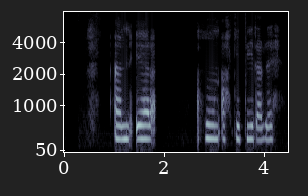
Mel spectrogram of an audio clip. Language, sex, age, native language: Icelandic, female, 7, Serbo-Croatian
